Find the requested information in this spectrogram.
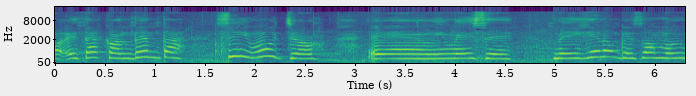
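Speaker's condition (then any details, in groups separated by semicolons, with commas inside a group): Cerebral palsy; motor disorder, all four limbs, from birth, premature; 14 years old, not independent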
